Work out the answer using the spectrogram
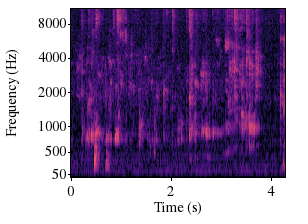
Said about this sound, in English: So we're going to cap that. Shake it up. And this had a 1/2 full of ice, so it gets nice and frosty. And now we're going to pour it into our glass. Hopefully it's going to kind of sunset.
